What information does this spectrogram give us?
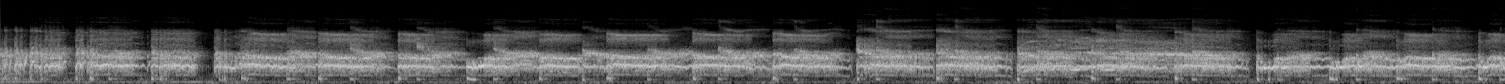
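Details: Vigorous white-breasted waterhen calling, full cackling and rolling: a continuous loud series of harsh, nasal croaks, steadily repeated over fifteen seconds with brief breaks.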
